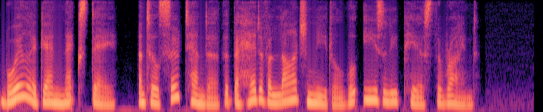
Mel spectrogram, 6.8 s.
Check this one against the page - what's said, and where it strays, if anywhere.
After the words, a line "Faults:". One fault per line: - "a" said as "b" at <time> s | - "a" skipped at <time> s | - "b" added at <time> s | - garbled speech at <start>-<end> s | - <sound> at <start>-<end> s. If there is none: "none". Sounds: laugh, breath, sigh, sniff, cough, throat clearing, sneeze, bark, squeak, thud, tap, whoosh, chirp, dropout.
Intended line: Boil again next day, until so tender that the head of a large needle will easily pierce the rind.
Boil again next day, until so tender that the head of a large needle will easily pierce the rind.
Faults:
none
